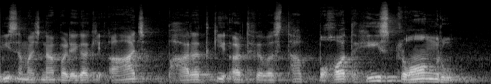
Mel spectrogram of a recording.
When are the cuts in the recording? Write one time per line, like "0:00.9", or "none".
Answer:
none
